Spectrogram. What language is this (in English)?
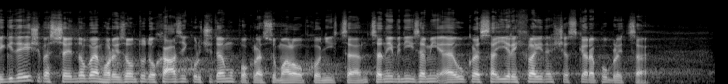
Czech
